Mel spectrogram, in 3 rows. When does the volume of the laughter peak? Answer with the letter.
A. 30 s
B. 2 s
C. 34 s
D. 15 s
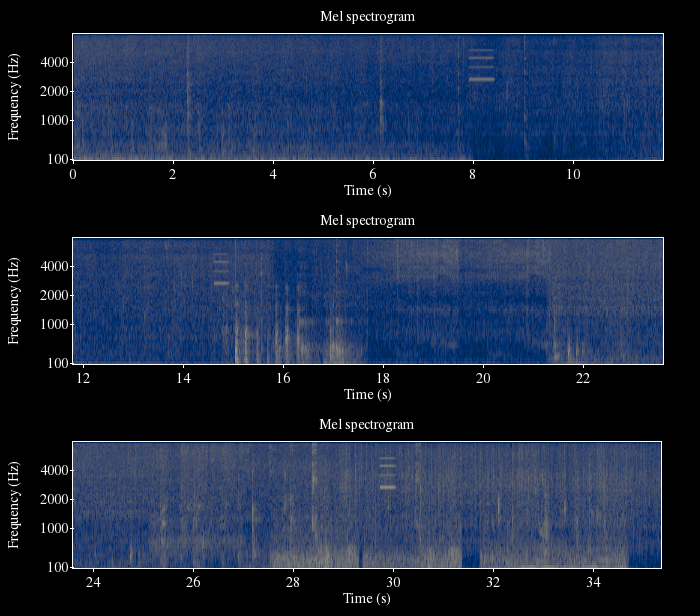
D.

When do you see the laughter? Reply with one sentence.
The laughter can be heard from 14.8 to 16.4 s.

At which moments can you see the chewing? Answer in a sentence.
The chewing can be heard from 27.6 to 34.8 s.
